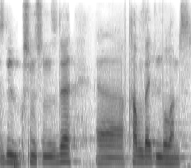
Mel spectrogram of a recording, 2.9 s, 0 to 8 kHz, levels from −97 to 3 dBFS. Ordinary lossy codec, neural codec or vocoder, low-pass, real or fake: none; codec, 16 kHz, 1 kbps, X-Codec, HuBERT features, trained on balanced general audio; none; fake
